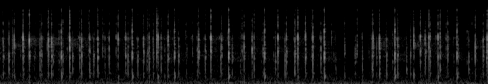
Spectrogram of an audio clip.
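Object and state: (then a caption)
Mechanical keyboard with ABS keycaps. Two hands type steadily with their fingertips on a small, hollow-cased Forever 65, a 65% mechanical keyboard with a navy case, Hyperglide MX Brown switches, a CF plate and grey/white ABS keycaps. Rapid, crisp clacks follow one another closely, each a short, bright tap that dies away almost instantly, with hardly any low-end thud.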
